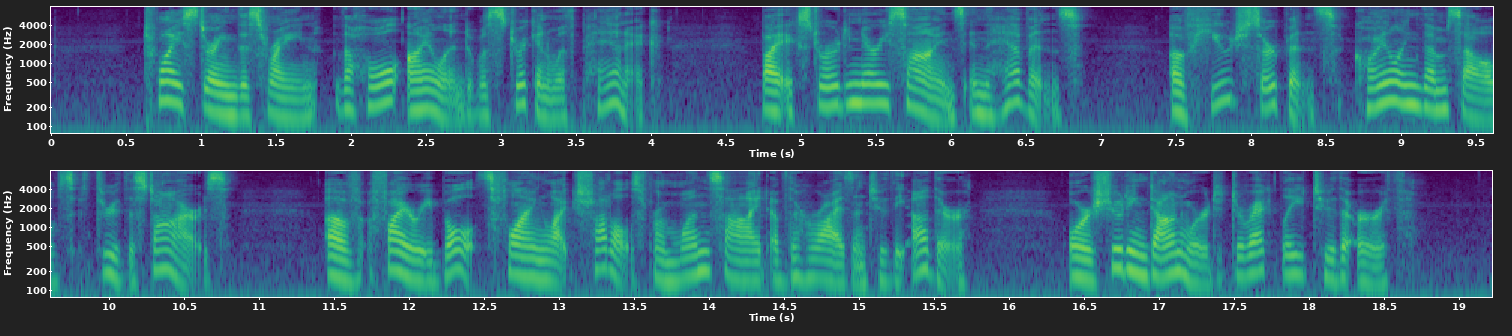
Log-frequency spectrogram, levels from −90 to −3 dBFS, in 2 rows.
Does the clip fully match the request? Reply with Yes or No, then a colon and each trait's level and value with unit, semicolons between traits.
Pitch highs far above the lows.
Yes: wide, 6.3 semitones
